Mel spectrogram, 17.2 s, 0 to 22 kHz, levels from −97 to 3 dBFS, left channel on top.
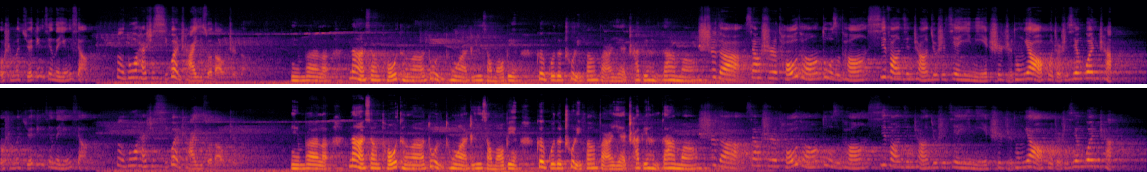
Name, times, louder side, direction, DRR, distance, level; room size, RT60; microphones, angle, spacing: voice 1, 0.0-1.3 1.8-3.7 10.5-16.7, left 4 dB, 55° left, 10 dB, 1.0 m, -34 dB
sound 1, 1.4-10.8, left 1 dB, 80° left, 5.5 m, -47 dB
voice 2, 4.4-10.5, right 4 dB, 90° right, 14 dB, 0.7 m, -28 dB
28.5 x 22.5 x 5.6 m, 3.0 s
head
